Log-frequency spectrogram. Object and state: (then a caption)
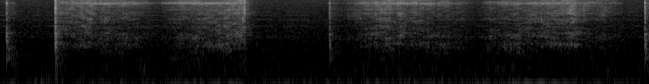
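Cardboard paint box scraped. The end of an orange paintbrush is dragged across the lid of a flat printed cardboard paint-set box, making a dry, bright scratching rasp. Long rubbing strokes are broken by a few sharp ticks, all at a quiet level.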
